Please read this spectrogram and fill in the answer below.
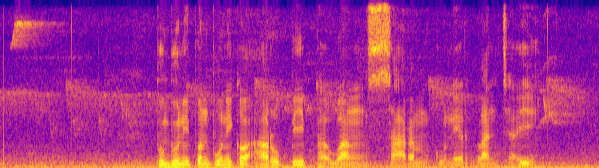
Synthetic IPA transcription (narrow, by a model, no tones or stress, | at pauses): b̥ṳmbunipʊnpunikɔʔa̰ɾupib̥ä̤waŋsaɾəmkṵnɪrlan̥ʒ̥ä̤ʔe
